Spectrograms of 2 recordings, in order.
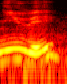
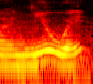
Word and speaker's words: Niue: le monde de l'autisme ce nom c'est une nuée ou new et ça dépend comment on le prononce on peut le prononcé plusieurs manières donc c'est le nom d'une île dans le pacifique en fait qu'ils se prononcent localement new way esneu est donc en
